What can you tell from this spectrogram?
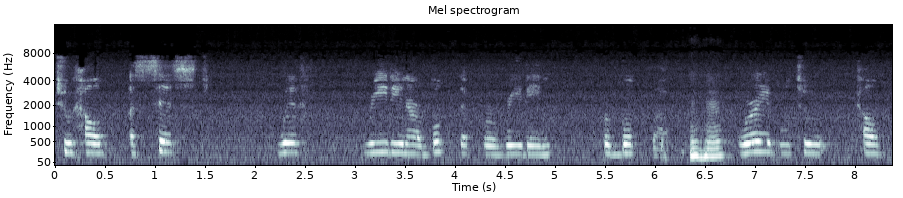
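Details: Woman with aphasia whose earlier speech therapist said she did not have aphasia, and who got no help until joining an aphasia support group during COVID; aphasia.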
